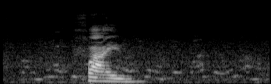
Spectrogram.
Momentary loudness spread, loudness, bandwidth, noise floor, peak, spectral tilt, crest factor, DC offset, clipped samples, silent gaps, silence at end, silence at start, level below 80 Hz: 27 LU; -19 LUFS; 12.5 kHz; -45 dBFS; -2 dBFS; -7 dB/octave; 22 dB; under 0.1%; under 0.1%; none; 0.15 s; 0.35 s; -60 dBFS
